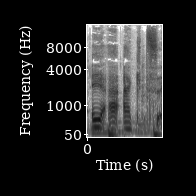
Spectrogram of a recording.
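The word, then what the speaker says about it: IA Act: Donc c'est vrai que ça peut être complexe euh, à mettre en place justement cette euh, IA axe, comme c'est tout aussi complexe d'ailleurs à prononcer, mais ça, Marie Turcan le fait très bien, elle vient de nous rejoindre dans ce studio. Bonsoir Marie. Bonsoir, bonsoir. IA acte, IA acte.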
